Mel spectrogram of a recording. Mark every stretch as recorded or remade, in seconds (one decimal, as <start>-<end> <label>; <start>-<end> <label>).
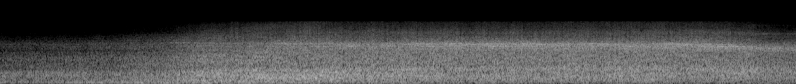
0.0-0.6 recorded; 0.6-1.2 remade; 1.2-8.0 recorded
